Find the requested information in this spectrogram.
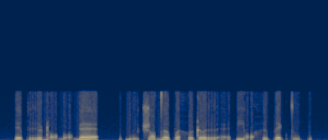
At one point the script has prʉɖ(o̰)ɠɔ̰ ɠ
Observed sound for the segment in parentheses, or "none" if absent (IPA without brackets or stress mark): ɔ̰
